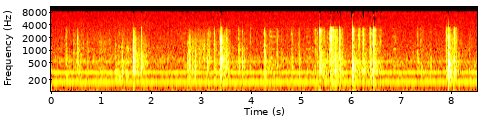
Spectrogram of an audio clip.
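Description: Someone types up a motion on a computer keyboard in uneven bursts of soft clicking keystrokes with short pauses, fairly quiet, over a steady low electrical hum and no talking.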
